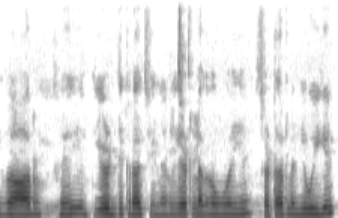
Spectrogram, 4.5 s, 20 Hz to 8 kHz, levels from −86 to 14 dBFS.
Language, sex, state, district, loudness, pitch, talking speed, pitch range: Hindi, female, Chhattisgarh, Korba, -17 LUFS, 200 Hz, 170 wpm, 195-210 Hz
